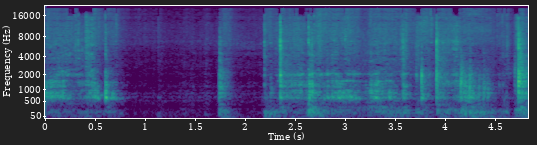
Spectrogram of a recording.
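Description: Onions stirred in a pan for a breakfast dish, with a utensil scraping and clinking against the pan in short irregular strokes and a brief quiet gap in between.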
